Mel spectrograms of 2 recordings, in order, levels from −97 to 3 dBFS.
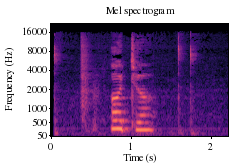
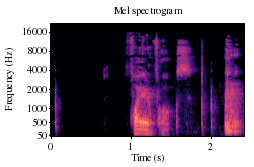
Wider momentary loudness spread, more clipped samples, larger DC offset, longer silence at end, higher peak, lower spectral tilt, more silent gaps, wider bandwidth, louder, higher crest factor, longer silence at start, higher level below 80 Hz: about the same, 17 LU vs 17 LU; neither; neither; first, 0.4 s vs 0.05 s; about the same, -10 dBFS vs -8 dBFS; second, -2.5 dB/octave vs -4 dB/octave; neither; about the same, 16.5 kHz vs 16 kHz; about the same, -27 LUFS vs -27 LUFS; about the same, 20 dB vs 22 dB; second, 0.05 s vs 1 s; about the same, -70 dBFS vs -68 dBFS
